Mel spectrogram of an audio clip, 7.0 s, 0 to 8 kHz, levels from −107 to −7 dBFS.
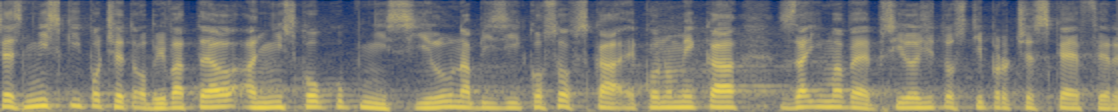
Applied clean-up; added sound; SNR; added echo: none; none; none; none.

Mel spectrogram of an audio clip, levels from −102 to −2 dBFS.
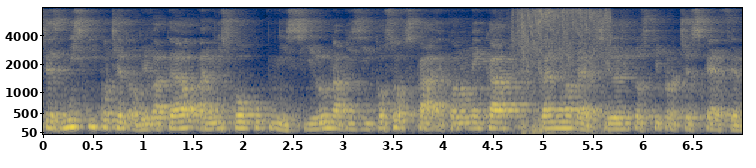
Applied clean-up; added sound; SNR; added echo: none; Tearing; 15 dB; reverberation time 0.7 s.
